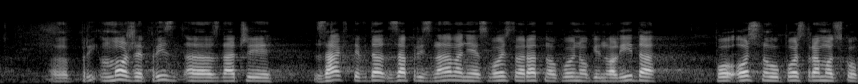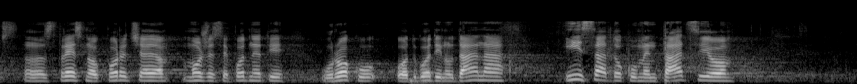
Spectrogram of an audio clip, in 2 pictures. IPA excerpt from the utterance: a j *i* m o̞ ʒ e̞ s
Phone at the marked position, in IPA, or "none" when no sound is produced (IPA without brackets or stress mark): a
